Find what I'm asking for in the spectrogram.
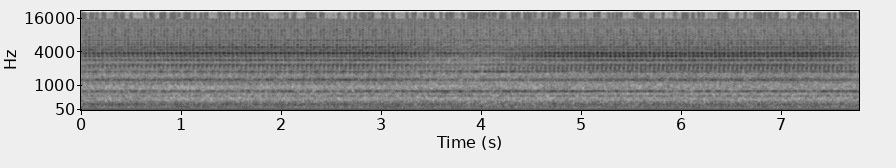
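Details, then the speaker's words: Engine at idle, pipe stethoscope on the fuel pump: steady hum with light, fast ticking about four times a second; normal-sounding fuel pump. "Right, so the fuel pump there, I'll have them on the other piece, so let's see what you can pick up for that."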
